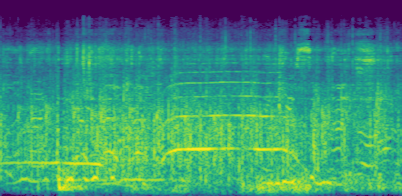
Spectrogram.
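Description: Audience applauding, with several long held whoops from the crowd over the clapping.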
